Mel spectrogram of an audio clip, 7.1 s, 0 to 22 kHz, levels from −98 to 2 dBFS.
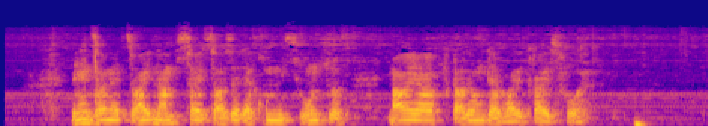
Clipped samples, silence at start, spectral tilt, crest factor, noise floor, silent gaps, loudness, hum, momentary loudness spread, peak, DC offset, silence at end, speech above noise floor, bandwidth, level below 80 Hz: under 0.1%; 0.45 s; -7 dB/octave; 14 dB; -47 dBFS; none; -15 LUFS; none; 9 LU; -2 dBFS; under 0.1%; 0.65 s; 33 dB; 8.6 kHz; -32 dBFS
